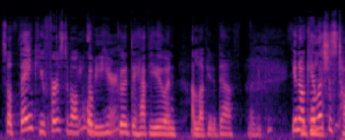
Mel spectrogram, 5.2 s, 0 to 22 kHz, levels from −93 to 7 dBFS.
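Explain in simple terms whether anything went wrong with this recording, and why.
Something went wrong at 1.30 to 1.36 s: damaged data in a compressed stream. Corrupted bytes made the decoder lose its place, causing a brief glitch in the speech.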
